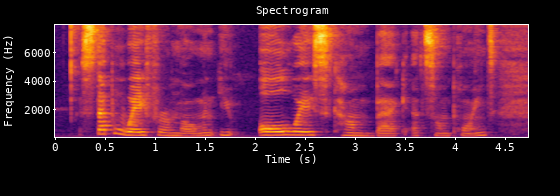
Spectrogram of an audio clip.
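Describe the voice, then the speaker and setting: A woman at a fairly slow pace, fairly high in pitch, with ordinary pitch variation. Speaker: art journaling teacher hosting a weekly challenge. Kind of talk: livestream chat. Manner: loud.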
